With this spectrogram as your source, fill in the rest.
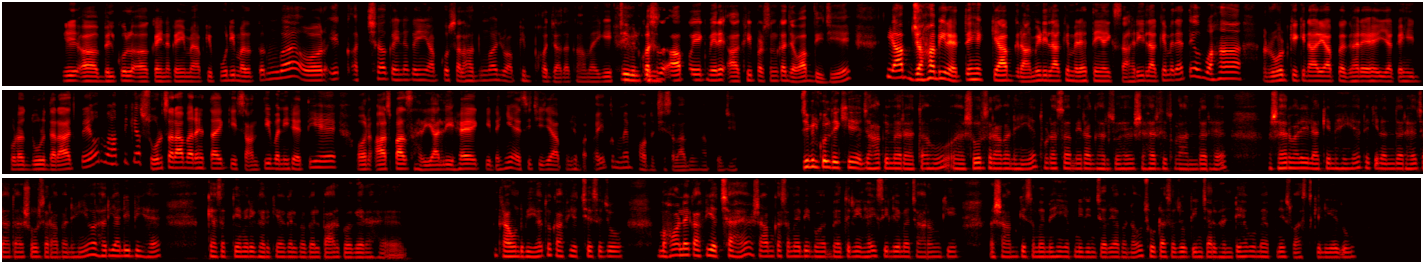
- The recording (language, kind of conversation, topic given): Hindi, advice, मैं शाम को शांत और आरामदायक दिनचर्या कैसे बना सकता/सकती हूँ?
- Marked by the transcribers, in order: tapping; in English: "रोड"; in English: "पार्क"; in English: "ग्राउंड"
